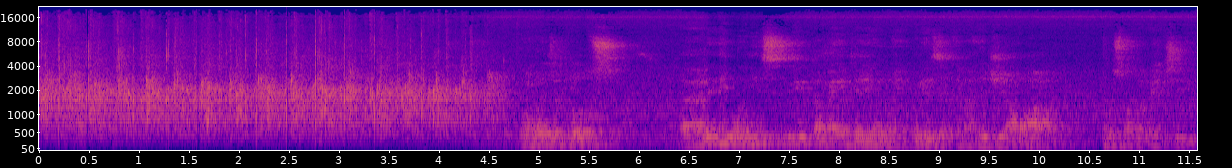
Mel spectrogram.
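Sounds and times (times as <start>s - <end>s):
audience applause: 0.0s - 4.8s
speech: 4.8s - 11.5s.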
